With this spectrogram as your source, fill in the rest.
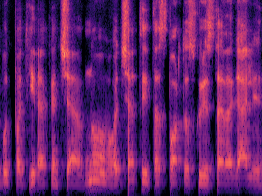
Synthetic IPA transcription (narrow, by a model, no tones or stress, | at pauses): buːt̪pɐt̪ʲiːɾʲɛkɐt̪̚t͡ʃʲɛnʊoːt͡ʃʲɛt̪ɐɪt̪ɐsspoːrt̪ɐskʊɾʲɪst̪ɑːʋʲɛɡɑːlʲɪ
